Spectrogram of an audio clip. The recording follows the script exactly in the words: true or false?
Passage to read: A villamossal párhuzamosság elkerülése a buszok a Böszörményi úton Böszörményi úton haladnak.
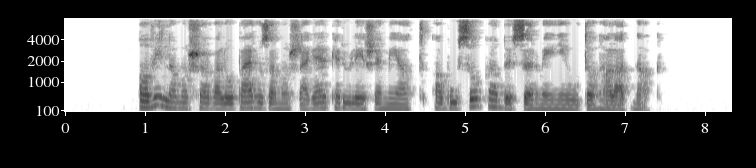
false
